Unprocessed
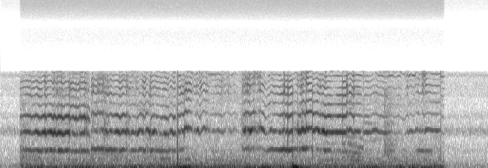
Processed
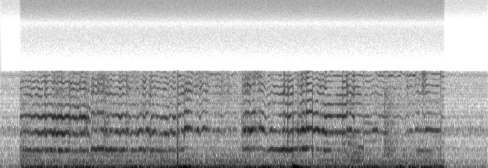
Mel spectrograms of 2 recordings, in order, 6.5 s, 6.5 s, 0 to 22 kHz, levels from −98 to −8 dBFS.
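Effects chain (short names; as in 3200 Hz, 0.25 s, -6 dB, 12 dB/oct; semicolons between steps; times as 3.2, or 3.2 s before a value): comb 6.4 ms, depth 64%; gain +6.5 dB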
